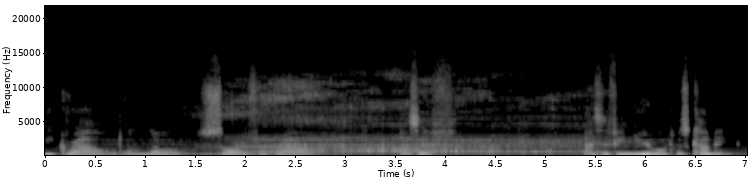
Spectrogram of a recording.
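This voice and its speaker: A man narrates an audio drama in a low voice. His delivery is scripted and dramatic, and music plays behind him. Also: slow, a little mellow.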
